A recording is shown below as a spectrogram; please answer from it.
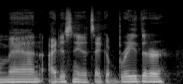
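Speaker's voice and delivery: normal talking voice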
